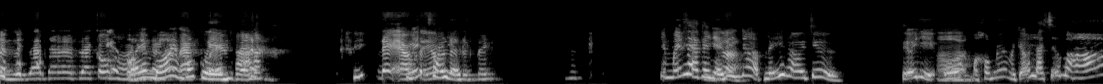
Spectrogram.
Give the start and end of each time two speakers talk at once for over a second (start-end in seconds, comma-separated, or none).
1.2-2.6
